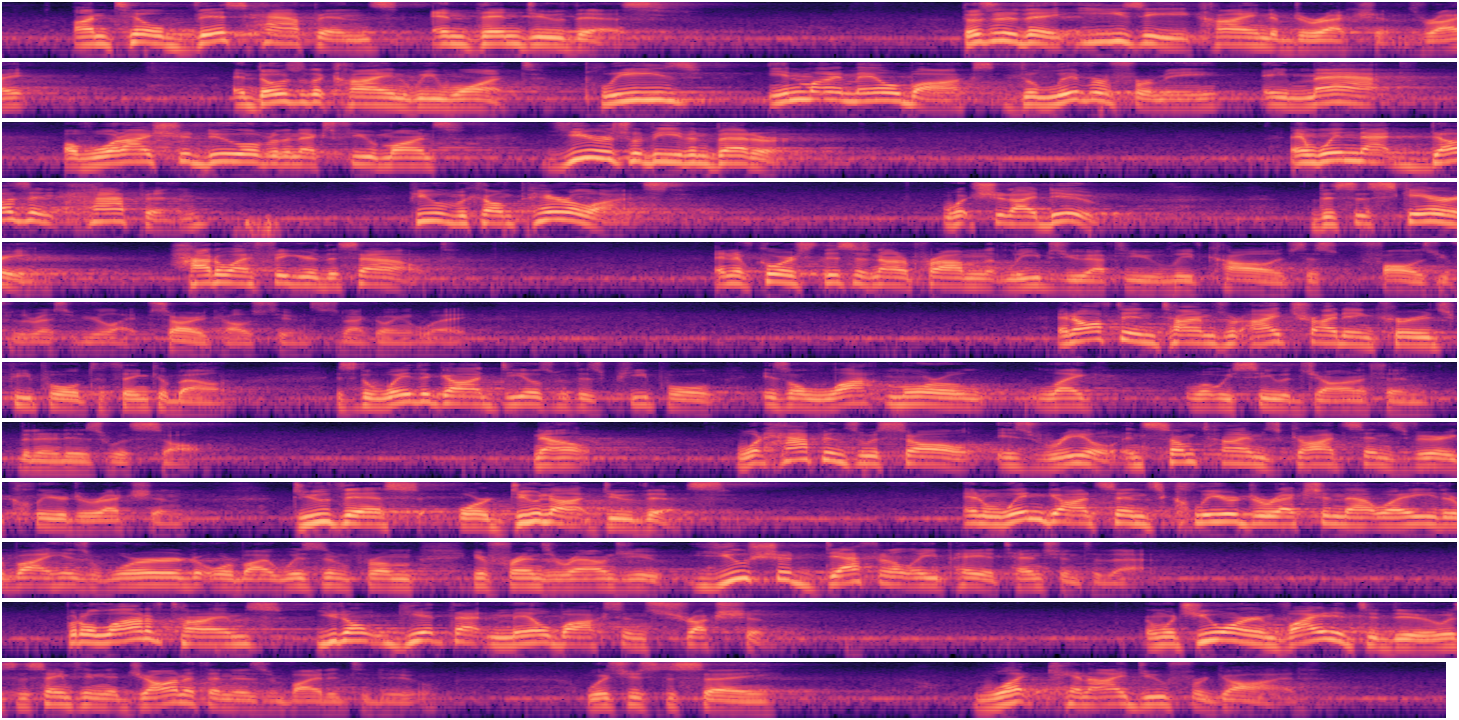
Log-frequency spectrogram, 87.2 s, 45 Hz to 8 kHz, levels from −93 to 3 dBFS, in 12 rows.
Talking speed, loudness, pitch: 150 wpm, -20 LUFS, 185 Hz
